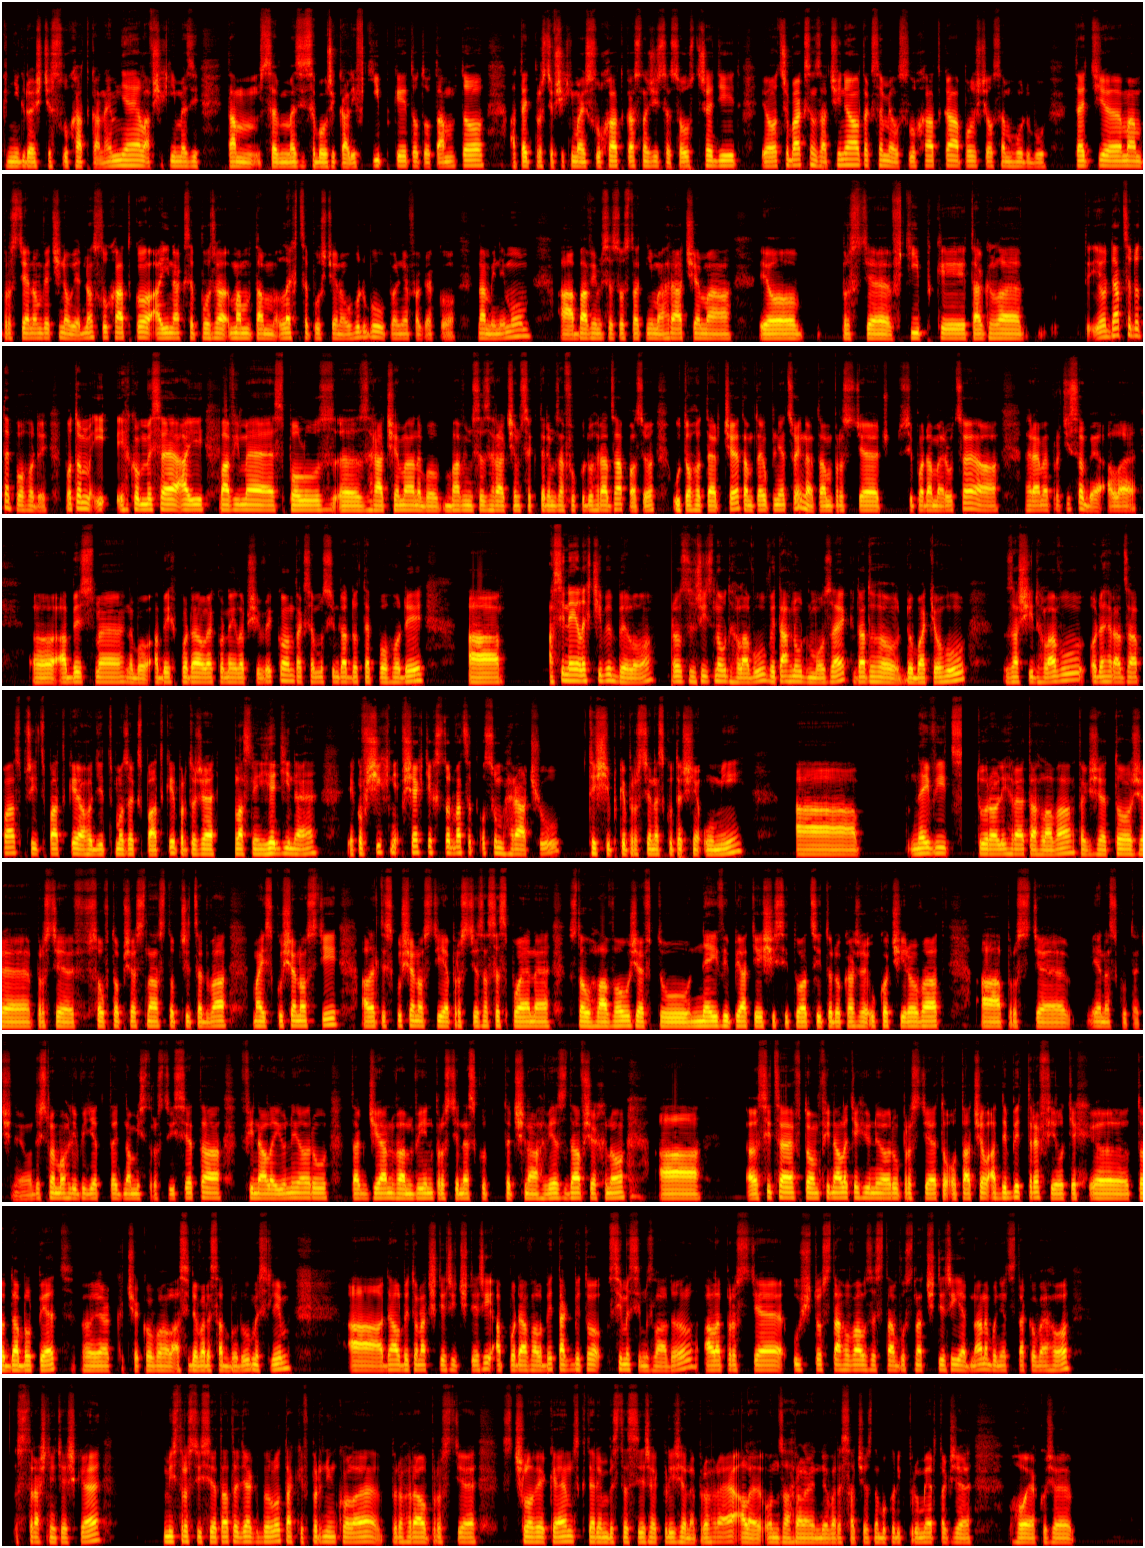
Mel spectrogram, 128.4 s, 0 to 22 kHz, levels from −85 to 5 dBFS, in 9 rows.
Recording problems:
none

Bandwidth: 18.5 kHz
